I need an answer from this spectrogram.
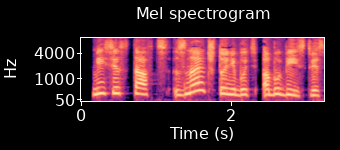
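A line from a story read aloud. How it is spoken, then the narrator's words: Plain. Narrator (Russian): спросил я Уильяма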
